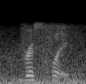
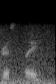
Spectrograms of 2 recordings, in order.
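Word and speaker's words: Wriothesley: So I'm almost done maxing out Risley. Is that how you pronounce his name? That is how you pronounce his name. Risley? Risley, yeah. Risley. It's Welsh. Just give up at this point. Just sneeze and it's probably correct.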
